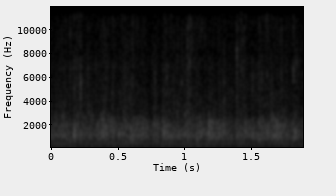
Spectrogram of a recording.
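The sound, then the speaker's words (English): A large crowd claps steadily, a dense wash of many hands applauding together without pause for the full length, fairly loud, with no voices standing out. “Clap for Jesus.”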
